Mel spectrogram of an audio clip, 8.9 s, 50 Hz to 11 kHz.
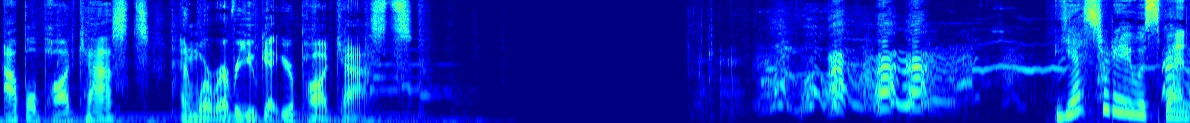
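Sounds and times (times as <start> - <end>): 
speech: 0.0 - 3.2, 7.9 - 8.9
excited dogs barking and yelping while taken for a ride: 5.3 - 8.9.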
